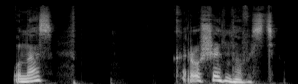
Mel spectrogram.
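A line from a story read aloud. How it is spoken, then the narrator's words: Sobbing woman. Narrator (Russian): сказала она, всхлипывая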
